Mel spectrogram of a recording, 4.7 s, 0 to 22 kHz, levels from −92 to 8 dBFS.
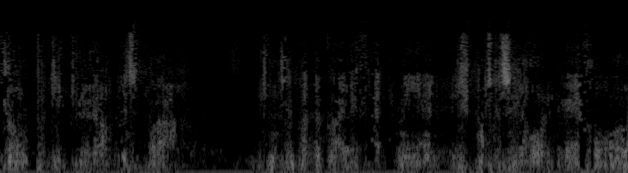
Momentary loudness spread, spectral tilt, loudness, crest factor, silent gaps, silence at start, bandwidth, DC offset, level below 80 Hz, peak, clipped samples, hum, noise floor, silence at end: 14 LU; -2.5 dB/octave; -54 LUFS; 28 dB; none; 0 s; 16 kHz; under 0.1%; -72 dBFS; -30 dBFS; under 0.1%; none; -77 dBFS; 0 s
